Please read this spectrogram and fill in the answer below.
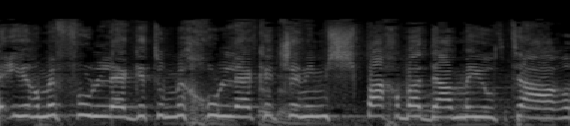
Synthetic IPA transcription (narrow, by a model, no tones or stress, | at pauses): ʔiʁmefuleɡetumeχuleket̪ʃenimʃpaχbeadamːejutaʁ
